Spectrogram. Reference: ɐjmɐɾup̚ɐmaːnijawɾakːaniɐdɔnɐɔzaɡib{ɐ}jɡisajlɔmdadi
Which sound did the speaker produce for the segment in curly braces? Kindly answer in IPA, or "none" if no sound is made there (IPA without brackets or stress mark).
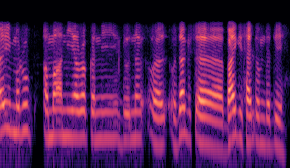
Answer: a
